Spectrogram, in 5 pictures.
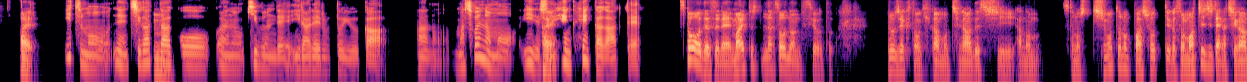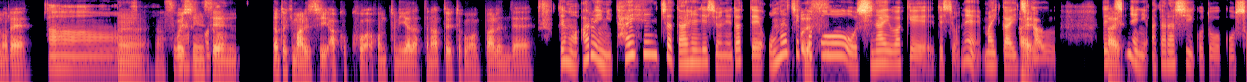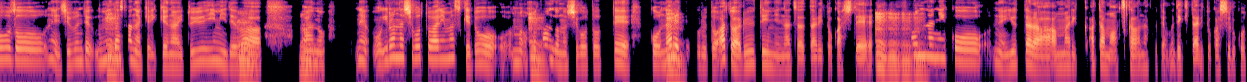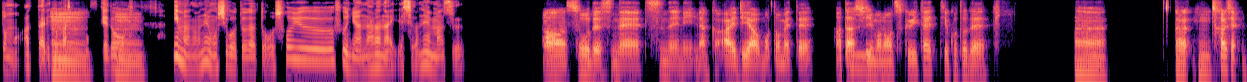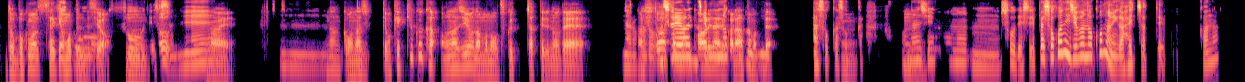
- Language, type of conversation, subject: Japanese, unstructured, 仕事中に経験した、嬉しいサプライズは何ですか？
- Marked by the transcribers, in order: other noise; other background noise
